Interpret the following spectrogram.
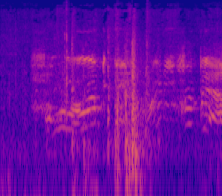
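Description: A high-pitched, wavering voice-like sound without clear words, with sharp clicks of plastic toy packaging being handled.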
